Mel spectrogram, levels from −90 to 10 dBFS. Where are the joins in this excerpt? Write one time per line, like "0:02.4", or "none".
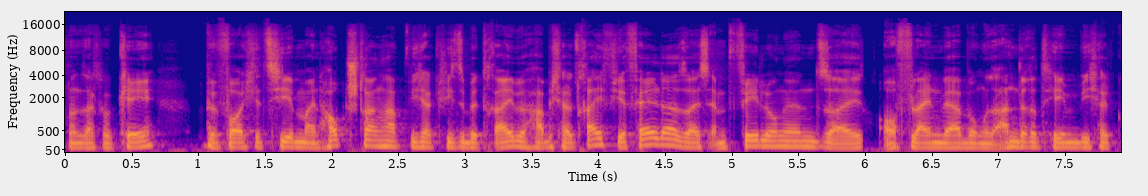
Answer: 0:03.8
0:05.9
